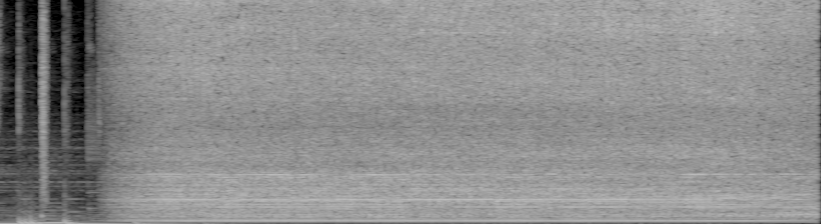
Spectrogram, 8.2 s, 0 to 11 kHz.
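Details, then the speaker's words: Honda EB3500 generator revived after purchase: catches after a few cranks, then settles into a steady, even hum with no misses or hunting; earlier smoke thought due to slightly overfilled crankcase or oil in cylinder; runs clean. "okay shout out to honda honda you're incredible the goat so all that smoke blowing out of there must have just been because that crank case was a little bit filled"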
